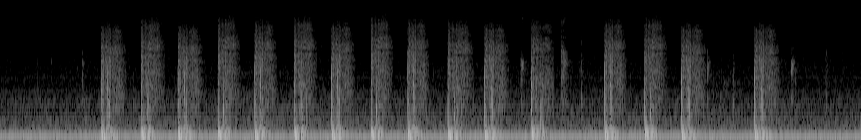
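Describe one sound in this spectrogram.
Footsteps tread steadily across a wooden floor.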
